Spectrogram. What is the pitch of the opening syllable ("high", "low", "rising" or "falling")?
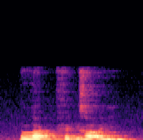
low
